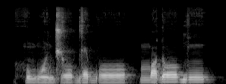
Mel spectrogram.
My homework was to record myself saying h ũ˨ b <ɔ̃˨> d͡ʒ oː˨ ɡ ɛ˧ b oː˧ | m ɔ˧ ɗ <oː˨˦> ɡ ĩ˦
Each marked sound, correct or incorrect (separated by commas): correct, incorrect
